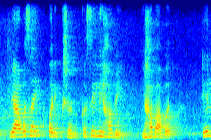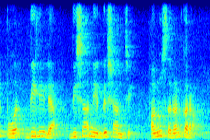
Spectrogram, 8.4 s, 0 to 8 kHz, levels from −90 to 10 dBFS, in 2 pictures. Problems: constant background noise, background conversations at intervals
